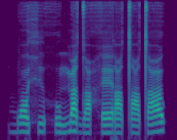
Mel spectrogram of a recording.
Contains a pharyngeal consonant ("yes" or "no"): no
